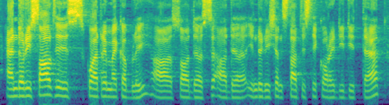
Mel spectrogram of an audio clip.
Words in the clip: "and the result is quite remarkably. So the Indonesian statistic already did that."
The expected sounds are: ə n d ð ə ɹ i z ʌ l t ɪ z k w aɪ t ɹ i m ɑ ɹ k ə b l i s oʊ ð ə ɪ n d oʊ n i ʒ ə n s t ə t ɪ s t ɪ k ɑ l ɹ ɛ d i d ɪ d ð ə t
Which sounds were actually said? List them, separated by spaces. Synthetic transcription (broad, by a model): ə n d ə ɹ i s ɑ l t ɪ s k w aɪ t ɹ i m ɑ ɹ k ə b l i s oʊ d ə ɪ n d oʊ n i s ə n s t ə t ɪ s t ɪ k ɑ l ɹ ɛ d i d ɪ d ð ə t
